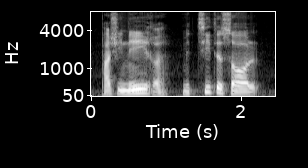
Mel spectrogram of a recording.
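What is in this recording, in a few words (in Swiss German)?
"paginiere", Alsatian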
